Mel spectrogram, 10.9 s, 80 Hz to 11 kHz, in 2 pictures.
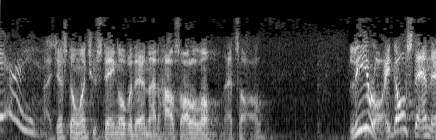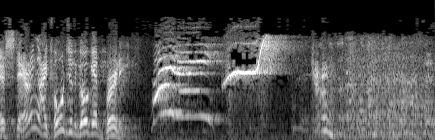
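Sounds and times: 
speech: 0:00.4 - 0:03.5, 0:04.4 - 0:07.2, 0:09.5 - 0:09.7
person whistling loudly: 0:08.2 - 0:09.1
laughter: 0:09.1 - 0:10.8.

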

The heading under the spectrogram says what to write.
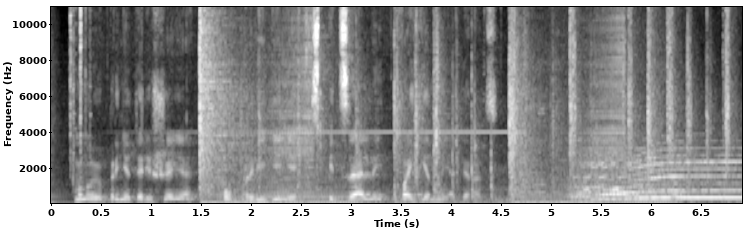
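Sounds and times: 
speech: 0:00.2 - 0:04.6
air raid sirens sounding over a capital city: 0:04.9 - 0:06.9.

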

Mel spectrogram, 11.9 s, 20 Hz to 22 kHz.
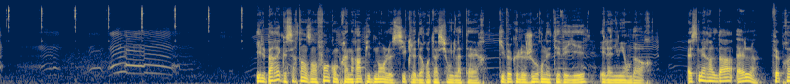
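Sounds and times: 
steady clock ticking: 0:00.0 - 0:03.8
newborn baby's thin wavering first cry at night: 0:00.0 - 0:10.7
speech: 0:03.8 - 0:11.8.

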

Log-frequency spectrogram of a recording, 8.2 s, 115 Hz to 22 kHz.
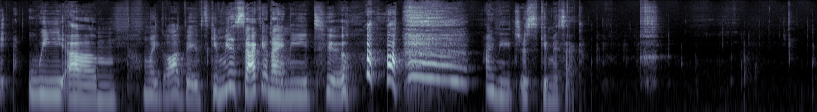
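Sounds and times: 
speech: 0:00.4 - 0:04.2, 0:04.9 - 0:06.6
wet mouth clicks: 0:05.8 - 0:08.1
slurping sip of green juice: 0:05.9 - 0:08.1
swallowing: 0:05.9 - 0:08.1.

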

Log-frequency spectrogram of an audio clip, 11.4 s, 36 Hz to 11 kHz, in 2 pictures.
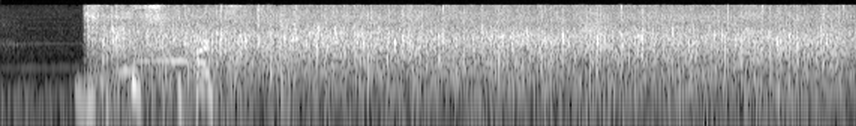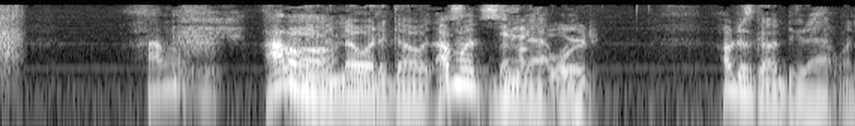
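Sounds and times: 
female-only studio audience applause: 0:00.5 - 0:05.9
studio audience cheering: 0:00.5 - 0:05.9
speech: 0:01.4 - 0:01.6, 0:06.7 - 0:09.8, 0:10.5 - 0:11.4.

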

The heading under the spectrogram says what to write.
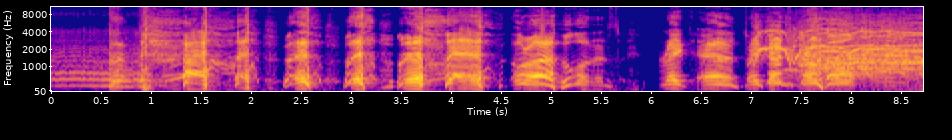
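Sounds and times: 
man choking and coughing after inhaling a gnat: 0:00.6 - 0:05.3
laughter: 0:07.3 - 0:08.7.

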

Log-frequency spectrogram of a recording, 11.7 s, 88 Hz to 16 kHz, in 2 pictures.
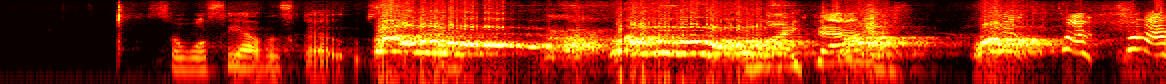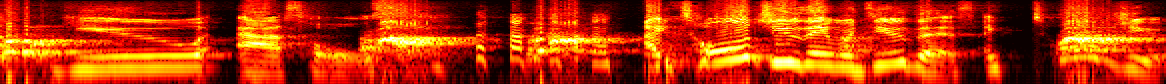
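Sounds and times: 
speech: 0:00.8 - 0:02.4, 0:03.7 - 0:11.6
dogs howling in a bedroom: 0:01.9 - 0:06.4, 0:07.5 - 0:09.1, 0:11.1 - 0:11.6
laughter: 0:03.7 - 0:04.5, 0:05.2 - 0:06.5, 0:07.8 - 0:09.4.

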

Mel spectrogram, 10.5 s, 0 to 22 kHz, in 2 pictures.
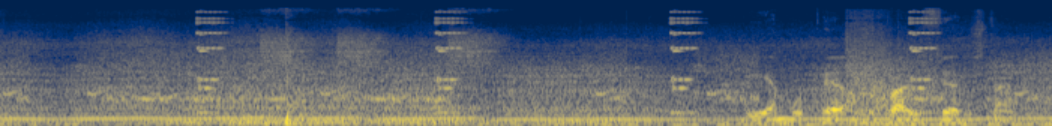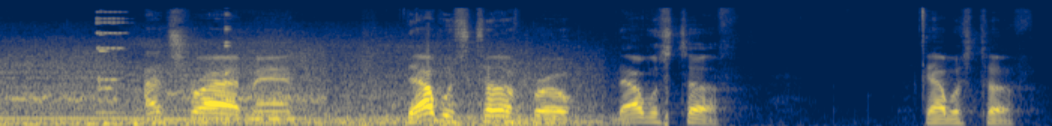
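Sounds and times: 
car engine drone in a video game: 0:00.0 - 0:08.4
speech: 0:03.8 - 0:05.3, 0:06.0 - 0:09.0, 0:09.9 - 0:10.4.

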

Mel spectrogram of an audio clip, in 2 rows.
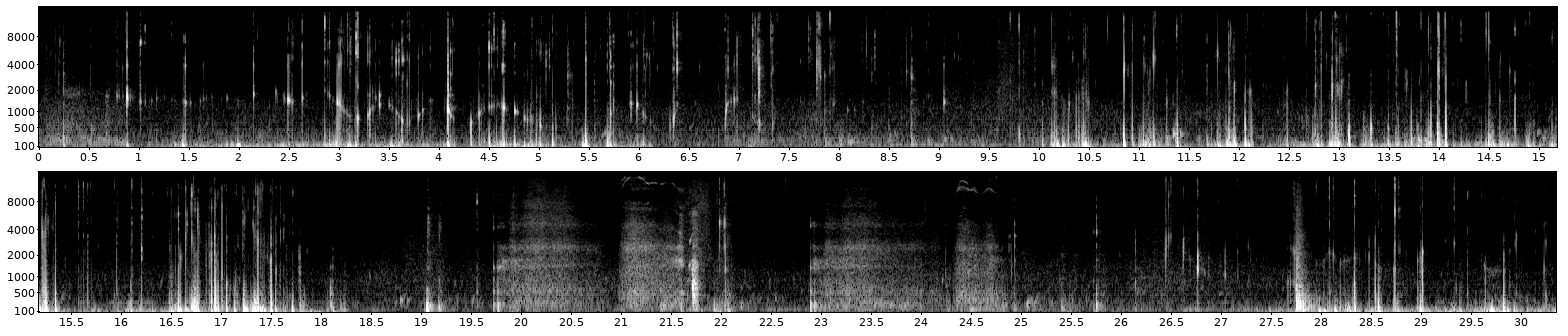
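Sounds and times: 
soft airy breaths: 0:00.0 - 0:02.6, 0:04.3 - 0:13.9, 0:18.0 - 0:30.3
crisp wet mouth clicks and chewing-like crackles: 0:00.1 - 0:18.3, 0:19.0 - 0:19.8, 0:24.2 - 0:30.3
low thump: 0:27.7 - 0:28.1.

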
